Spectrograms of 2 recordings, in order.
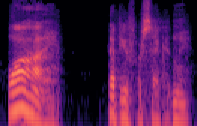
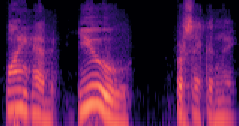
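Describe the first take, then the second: First: The word "why" carries the main stress. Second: The word "you" carries the main stress. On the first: The question is about the reason for being forsaken. "The emphasis then would have been upon the reason behind the Savior's God-forsaken condition, on the why" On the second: It is shocking that God of all persons did it. "shifting the emphasis to the pronoun"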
